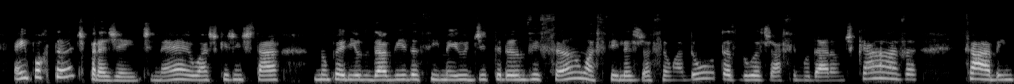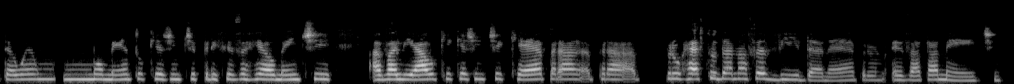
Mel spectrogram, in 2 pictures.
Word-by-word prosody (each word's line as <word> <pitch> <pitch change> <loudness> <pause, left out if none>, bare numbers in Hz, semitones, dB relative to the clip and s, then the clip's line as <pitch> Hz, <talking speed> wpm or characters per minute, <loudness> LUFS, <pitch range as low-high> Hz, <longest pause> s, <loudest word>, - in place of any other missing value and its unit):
é 270 - +6
importante 340 +4 +2
pra 195 -5 +5
gente, 180 +1 -2
né, 210 +5 +2
eu 205 -1 +1
acho 200 0 0
que 225 - -4
a - - -2
gente 220 0 -1
tá 215 0 +4 0.4
em 225 - -2
um 220 - 0
período 220 -2 +2
da 210 0 +7
vida 220 +2 0
assim 220 0 -5
meio 215 +1 0
de 225 +2 -2
transição, 225 +4 +1
as 215 -5 -1
filhas 200 -2 -3
já 200 - -4
são 200 0 -9
adultas, 235 +3 -3
as - - -32
2 205 -1 -1
já 195 - -3 0.2
mudaram 190 -1 -1
de 195 - -4
casa, 265 -4 -1 0.5
sabe, 230 -5 +6
então 220 +1 -3
é 235 0 -3
um 240 0 -4
um 230 0 0
momento 235 +1 -1
que 245 - -7
a 240 - +2
gente 235 +1 -3
precisa 235 0 -4
realmente 230 +1 +2 0.4
avaliar 230 +1 +6
o 240 - -3
que 250 +1 -10
que 255 +2 -6
a - - -4
gente 245 +1 -5
quer 230 +1 +3
pra 240 0 -2
pra 235 -2 -3 0.3
para 260 0 -3
o - - -1
resto 245 +3 +3
da 260 0 -2
nossa 255 +1 -1
vida, 215 -5 -6
né, 180 +3 -9
para 200 0 -13
o 200 - -16
exatamente, 200 -2 -5
225 Hz, 180 wpm, -23 LUFS, 205-240 Hz, 0.5 s, da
